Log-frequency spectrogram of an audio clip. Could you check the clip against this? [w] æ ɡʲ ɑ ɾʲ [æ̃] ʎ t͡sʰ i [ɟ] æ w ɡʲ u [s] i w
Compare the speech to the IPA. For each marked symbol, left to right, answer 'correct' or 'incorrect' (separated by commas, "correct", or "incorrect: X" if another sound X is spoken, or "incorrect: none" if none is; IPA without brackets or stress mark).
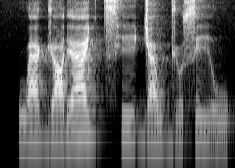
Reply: correct, incorrect: æ, correct, correct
